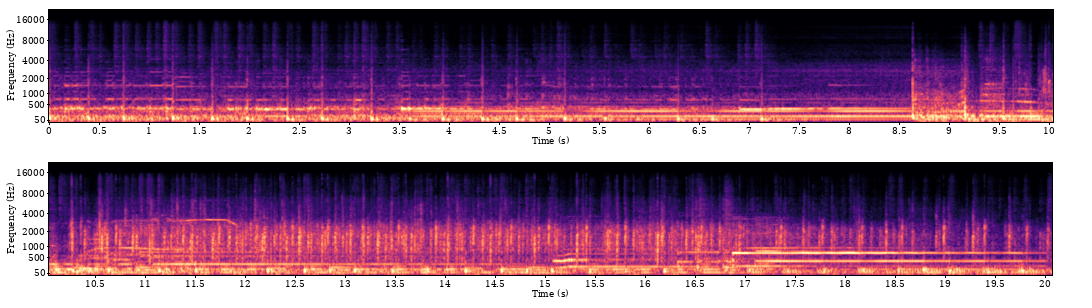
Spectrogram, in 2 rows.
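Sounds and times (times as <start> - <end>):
fast busy drumming: 0.0 - 7.4, 8.6 - 20.0
electric bass: 0.0 - 20.0
electric guitar held notes: 10.8 - 20.0.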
